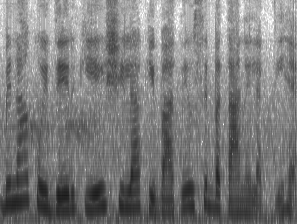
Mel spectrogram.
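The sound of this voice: Lively in intonation, a woman speaks at a fairly slow pace with medium pitch and a slightly mellow tone.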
